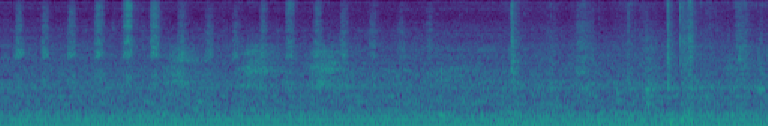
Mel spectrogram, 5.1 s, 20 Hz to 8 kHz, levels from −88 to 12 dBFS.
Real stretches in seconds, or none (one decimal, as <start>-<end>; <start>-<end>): 0.0-5.1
